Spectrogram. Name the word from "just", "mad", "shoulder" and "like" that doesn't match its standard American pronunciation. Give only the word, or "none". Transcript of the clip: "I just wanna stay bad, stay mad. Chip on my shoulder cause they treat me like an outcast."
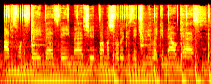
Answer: shoulder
